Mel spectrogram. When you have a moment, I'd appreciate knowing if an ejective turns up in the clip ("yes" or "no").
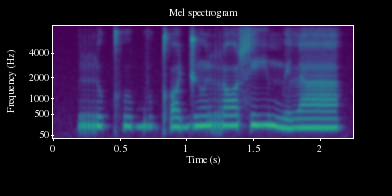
yes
